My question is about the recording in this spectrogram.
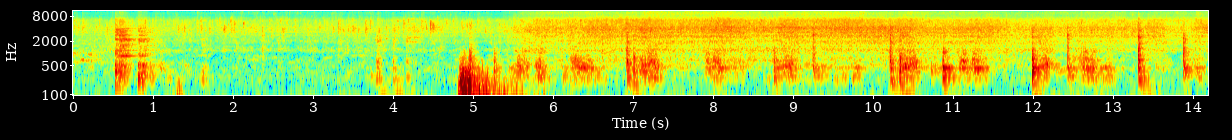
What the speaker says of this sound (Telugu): చూడండి, ముక్కలు అయితే మగ్గుతున్నాయి కదా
